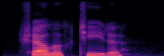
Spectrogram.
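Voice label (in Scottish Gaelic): "sealladh tìre", Gaelic; landscape; cruth-tìre; cruthan-tìre, dealbhan-tìre, seallaidhean-tìre; Faclan Nàdair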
